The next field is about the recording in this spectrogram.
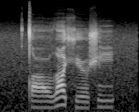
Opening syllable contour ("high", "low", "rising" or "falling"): low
